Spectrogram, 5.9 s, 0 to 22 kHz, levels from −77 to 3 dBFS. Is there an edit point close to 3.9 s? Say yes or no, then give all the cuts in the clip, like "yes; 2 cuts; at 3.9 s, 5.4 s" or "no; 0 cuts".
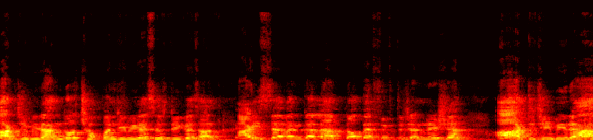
no; 1 cut; at 2.4 s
